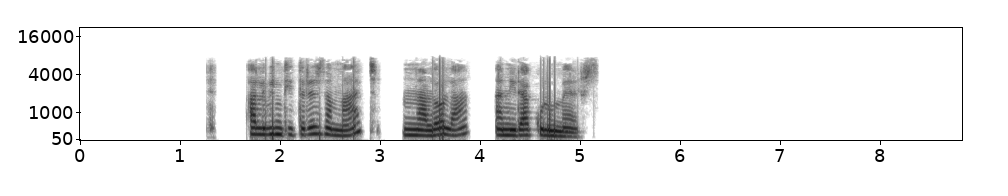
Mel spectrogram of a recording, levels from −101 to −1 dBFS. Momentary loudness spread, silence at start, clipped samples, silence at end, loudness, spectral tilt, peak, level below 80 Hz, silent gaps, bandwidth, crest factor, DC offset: 9 LU; 1.3 s; under 0.1%; 3.7 s; -17 LUFS; -6.5 dB/octave; -2 dBFS; -52 dBFS; 1.38-1.66 s, 3.05-3.22 s, 3.91-4.14 s; 7.6 kHz; 18 dB; under 0.1%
